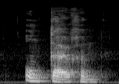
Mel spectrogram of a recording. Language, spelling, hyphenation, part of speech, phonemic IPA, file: Dutch, onttuigen, ont‧tui‧gen, verb, /ˌɔntˈtœy̯.ɣə(n)/, Nl-onttuigen.ogg
- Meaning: to unrig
